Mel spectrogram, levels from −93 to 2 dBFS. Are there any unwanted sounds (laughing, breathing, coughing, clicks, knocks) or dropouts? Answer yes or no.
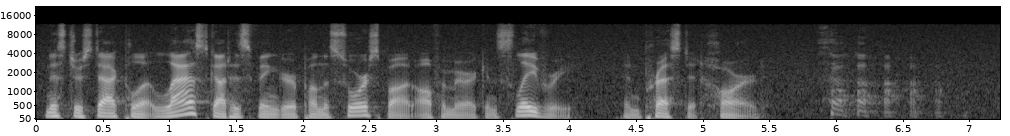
yes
